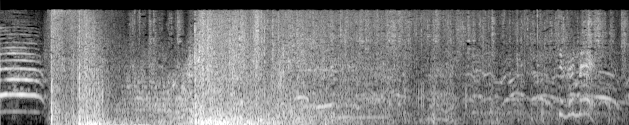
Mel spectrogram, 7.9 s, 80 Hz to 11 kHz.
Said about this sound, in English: Fire the 18-pounder. Sir? You heard me. Fire the cannon. Run the gun.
